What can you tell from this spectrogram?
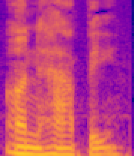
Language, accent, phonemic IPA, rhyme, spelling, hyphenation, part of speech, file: English, US, /ʌnˈhæpi/, -æpi, unhappy, un‧hap‧py, adjective / noun / verb, En-us-unhappy.ogg
- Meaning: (adjective) 1. Not happy; sad 2. Not satisfied; unsatisfied 3. Not lucky; unlucky 4. Not suitable; unsuitable; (noun) A person who is not happy; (verb) To make or become unhappy; to sadden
